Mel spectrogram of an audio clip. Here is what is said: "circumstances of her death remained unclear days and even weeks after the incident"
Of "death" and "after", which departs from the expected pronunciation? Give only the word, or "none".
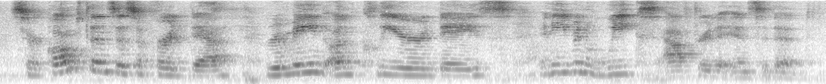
none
